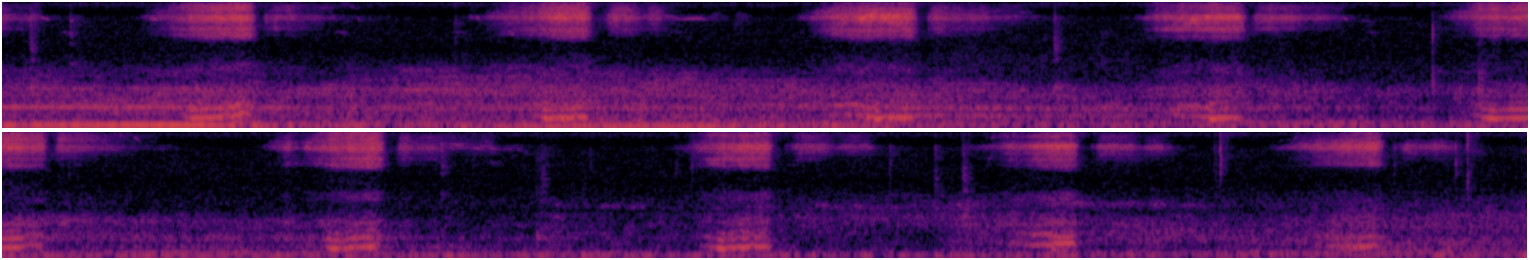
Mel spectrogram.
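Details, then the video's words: Rural dog fallen asleep during a nap after playing hard, snoring steadily: low, grating breaths repeating roughly every two seconds, about nine in all, with soft airy hiss between them. "댕댕이 코골이 낮잠"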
